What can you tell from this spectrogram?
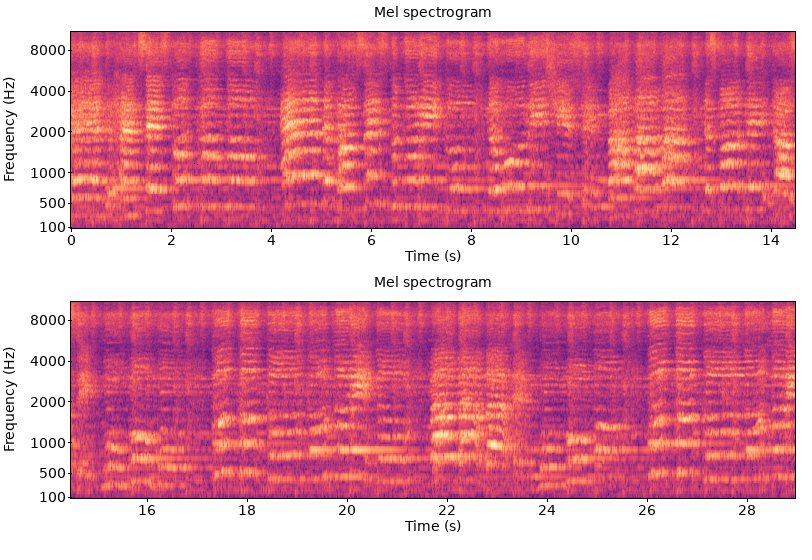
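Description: A group of women singing a children's action song together in unison, with electronic keyboard accompaniment.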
